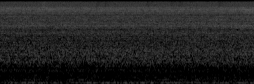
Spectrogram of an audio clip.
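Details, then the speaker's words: Trailer tire with inner tube being inflated to seat: constant, even high-pitched hiss as air trapped between tube and tire escapes through the rim valve hole; normal trapped-air hiss. "And then you're always going to hear some air coming out between the valve and the rim, whatever is the air that gets trapped between the tube and the actual tire, the outside of the tube and the inside of the tire."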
